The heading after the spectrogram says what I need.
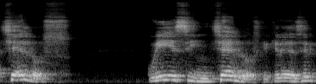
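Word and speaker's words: caelis: Entonces, por eso es que cuando decimos Pater Noster qui sincelos, entonces, en latín se escribe caelus, pero se pronuncia chelos.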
